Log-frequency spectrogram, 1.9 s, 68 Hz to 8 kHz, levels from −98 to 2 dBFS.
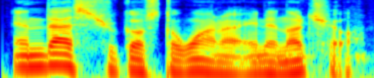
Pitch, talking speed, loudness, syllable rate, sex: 105 Hz, 225 wpm, -16 LUFS, 6.3 syllables/s, male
